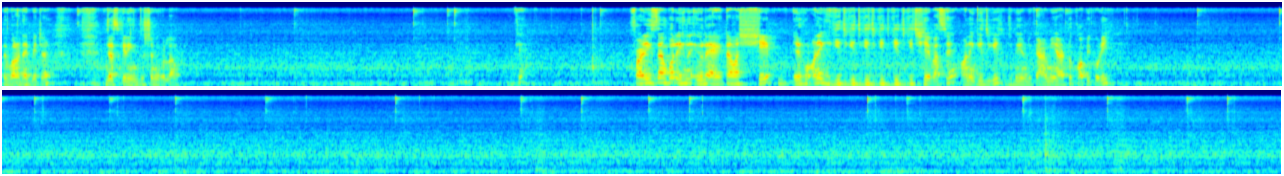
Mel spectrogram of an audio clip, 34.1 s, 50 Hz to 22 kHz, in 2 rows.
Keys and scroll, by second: 15.0 ctrl+g.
